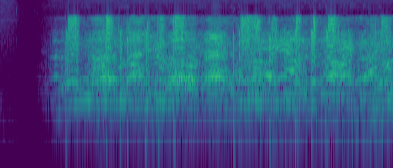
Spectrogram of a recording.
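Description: A crowd of students chants and shouts together in a loud, continuous roar on the Hyderabad University campus at exactly midnight, marching with candles held up like torches, with rhythmic bursts and a steady collective din after a brief moment of silence at the start.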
